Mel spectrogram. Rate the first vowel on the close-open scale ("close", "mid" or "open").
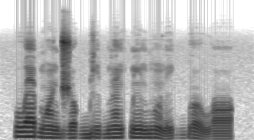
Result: mid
